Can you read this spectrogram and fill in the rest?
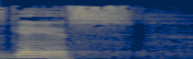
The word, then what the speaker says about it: Gaius: Latin is Gaius, and English is Gaius. So in case you think that I'm mispronouncing it, you can think of it as the Latin pronunciation of this individual.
